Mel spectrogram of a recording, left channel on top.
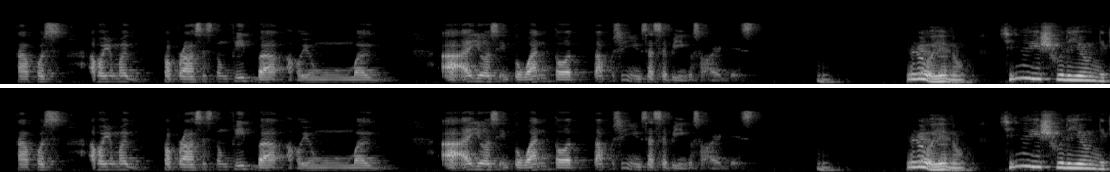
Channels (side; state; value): both; identical; correlation 1.00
